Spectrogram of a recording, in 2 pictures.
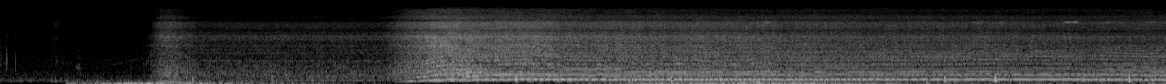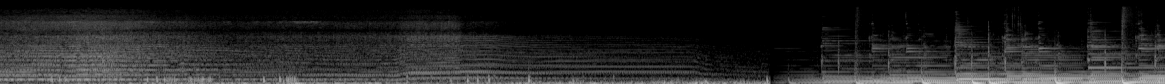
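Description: DJI Air 2S quadcopter's propellers spinning up about four seconds in and running with a steady high whirring hum as it lifts off and hovers; the hum drops lower in pitch about sixteen seconds in. Near the end it cuts off and background music begins.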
